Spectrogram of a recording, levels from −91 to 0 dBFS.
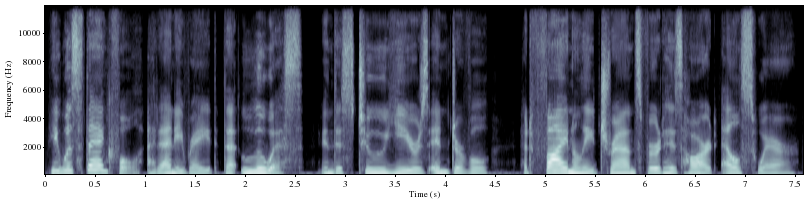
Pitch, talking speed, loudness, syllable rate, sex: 190 Hz, 150 wpm, -20 LUFS, 4.4 syllables/s, female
